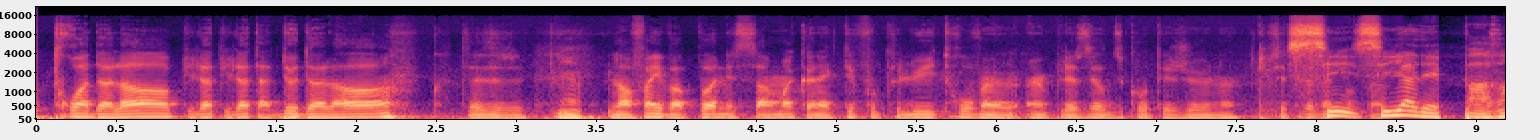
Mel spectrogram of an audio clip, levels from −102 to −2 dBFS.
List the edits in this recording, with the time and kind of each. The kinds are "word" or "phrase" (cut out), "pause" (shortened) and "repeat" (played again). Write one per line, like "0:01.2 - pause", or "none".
0:01.1 - repeat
